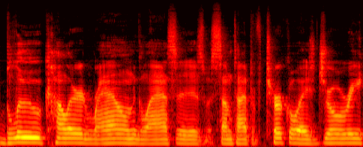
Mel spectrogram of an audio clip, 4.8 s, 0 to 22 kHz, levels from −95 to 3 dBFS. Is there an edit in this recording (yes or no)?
no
